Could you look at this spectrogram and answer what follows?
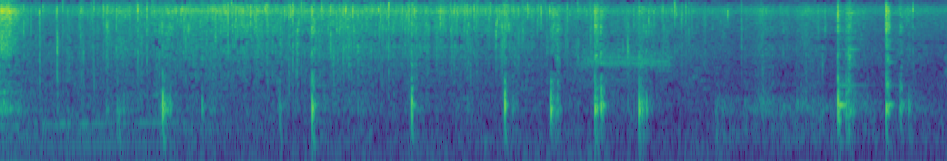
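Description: Dried red chillies fry in hot oil in a pan for a chicken uppu curry, giving a close, steady sizzle broken by sharp spatula taps and scrapes against the metal.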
